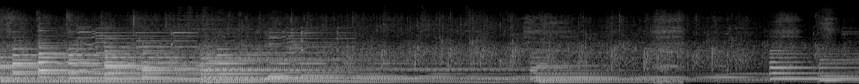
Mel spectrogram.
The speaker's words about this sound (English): Would you stand with me? And if you receive this word, would you clap your hands as unto the Lord right now?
